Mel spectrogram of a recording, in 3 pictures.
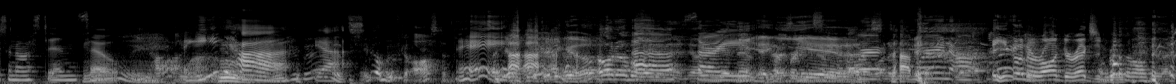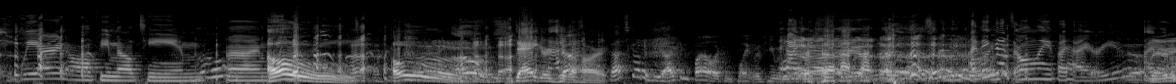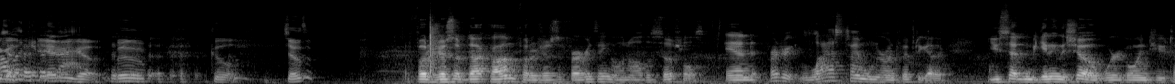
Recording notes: A WPPI 2016 Round Up. At the WPPI conference.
